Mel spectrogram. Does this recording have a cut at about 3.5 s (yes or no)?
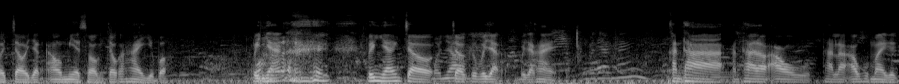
no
